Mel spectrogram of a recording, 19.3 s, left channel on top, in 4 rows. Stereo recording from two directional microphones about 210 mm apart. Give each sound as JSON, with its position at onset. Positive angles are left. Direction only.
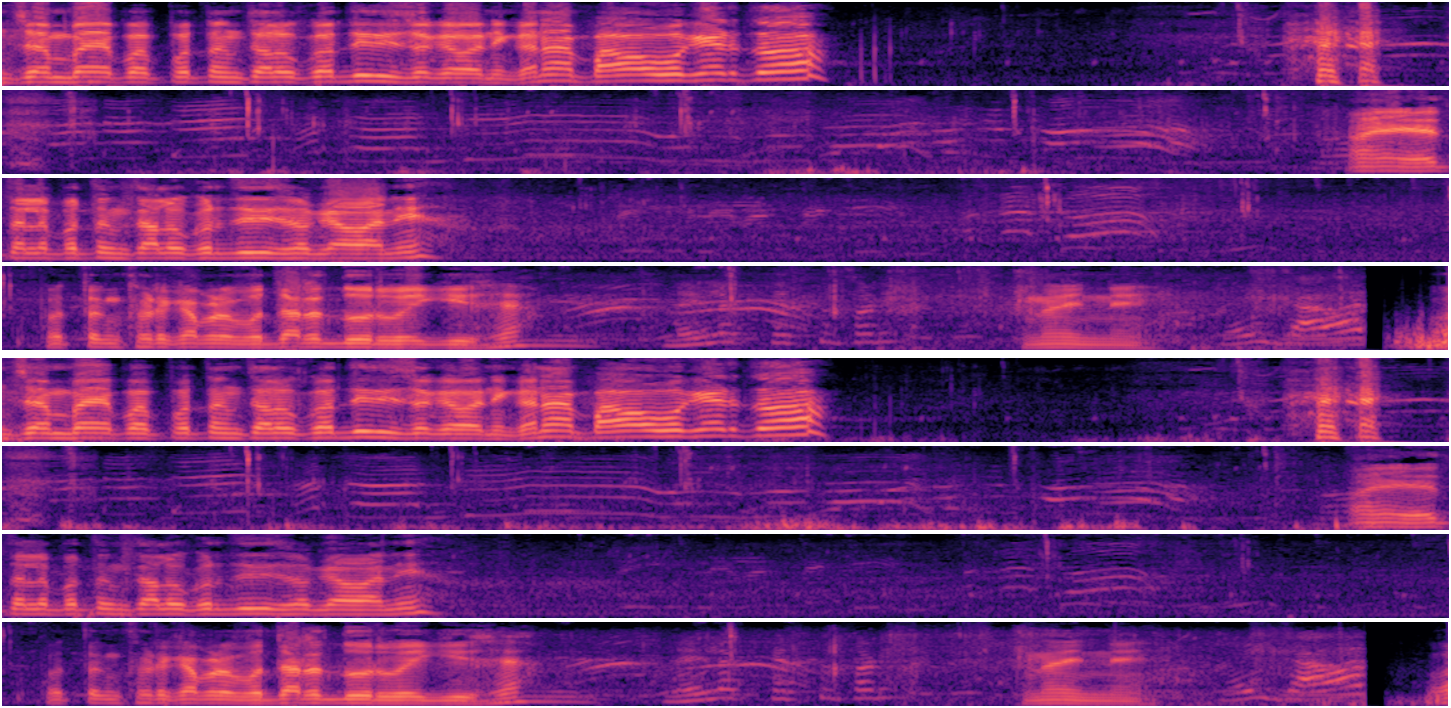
{"t": 0.0, "sound": "speech", "side_deg": 0}
{"t": 4.1, "sound": "snicker", "side_deg": 0}
{"t": 9.0, "sound": "speech", "side_deg": 0}
{"t": 13.1, "sound": "children playing", "side_deg": -40}
{"t": 14.4, "sound": "speech", "side_deg": 0}
{"t": 16.7, "sound": "a sound", "side_deg": 35}
{"t": 17.8, "sound": "speech", "side_deg": -5}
